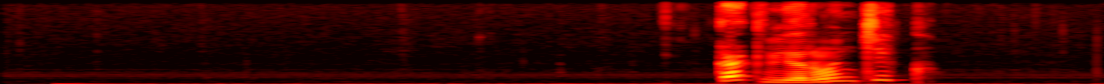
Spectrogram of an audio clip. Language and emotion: Russian, positive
